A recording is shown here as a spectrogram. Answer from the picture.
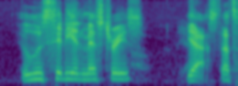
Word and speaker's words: Eleusinian: Eleusinian mysteries?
